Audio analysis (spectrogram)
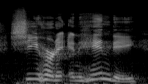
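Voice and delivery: usual speaking voice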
